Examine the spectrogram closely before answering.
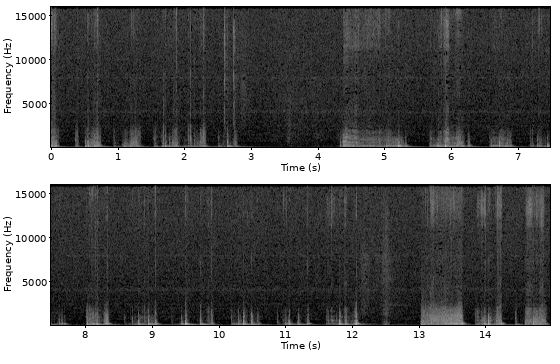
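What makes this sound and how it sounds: Long glittery claw nails scratch and tap a black foam windscreen on a microphone. The result is a run of muffled, boomy thumps and soft scratchy rubbing, mostly deep and low. Two longer stretches of scraping sit between the quick taps.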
